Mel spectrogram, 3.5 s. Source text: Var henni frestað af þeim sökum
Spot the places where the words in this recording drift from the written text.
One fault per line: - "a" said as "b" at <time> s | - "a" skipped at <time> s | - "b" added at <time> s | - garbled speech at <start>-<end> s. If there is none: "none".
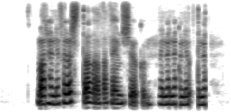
- "af" added at 1.6 s
- garbled speech at 2.4-3.2 s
